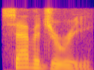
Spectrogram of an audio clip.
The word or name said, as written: savagery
